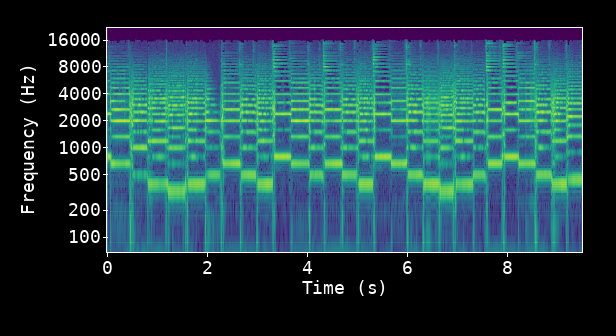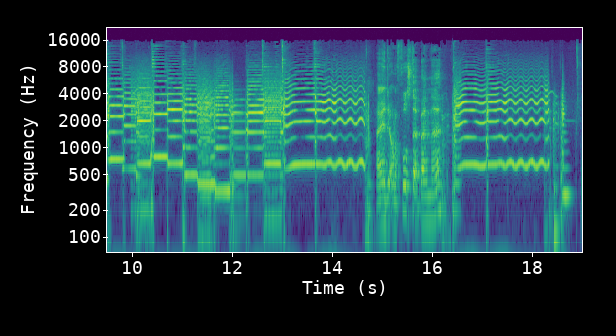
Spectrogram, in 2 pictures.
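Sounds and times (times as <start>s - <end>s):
guitar bend with vibrato: 0.0s - 14.9s, 16.2s - 19.0s
electric guitar arpeggio lick: 0.0s - 15.0s, 15.6s - 19.0s.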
